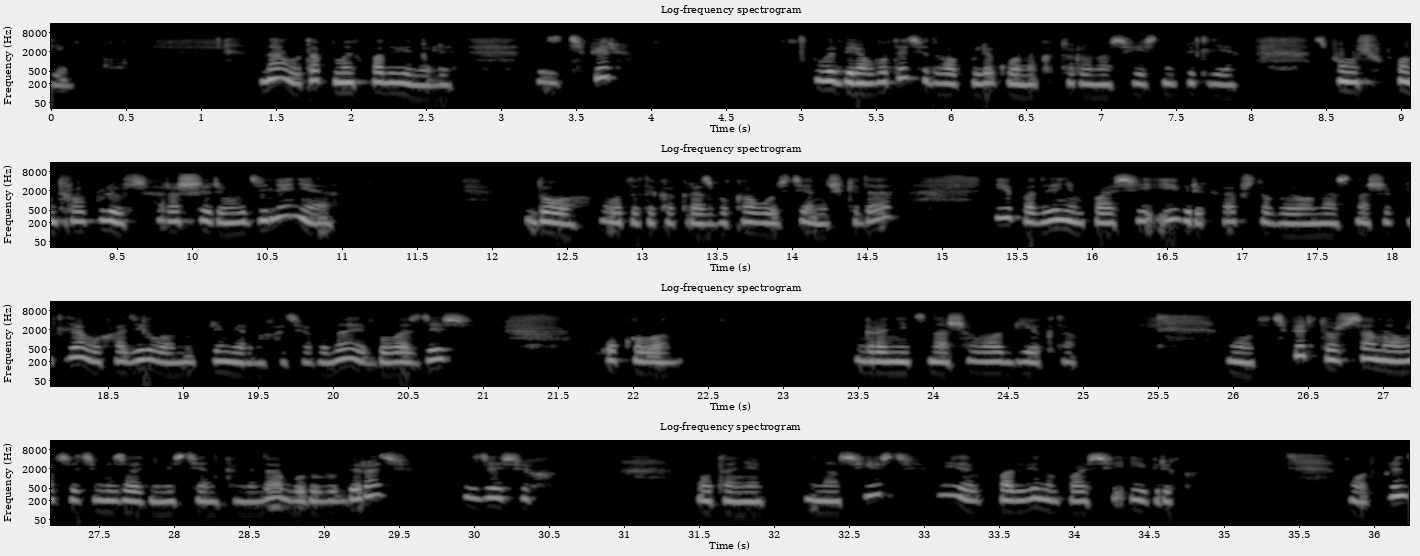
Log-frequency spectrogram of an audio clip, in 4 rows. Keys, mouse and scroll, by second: 2.7-4.3 right drag, 3.5-5.4 middle drag, 4.5 ctrl+Tab, 5.2-7.3 right drag, 5.9-7.9 middle drag, 10.2-15.7 middle drag, 15.3-17.0 drag, 19.9-27.4 middle drag, 21.7-23.4 drag, 26.5-30.0 right drag, 29.5 middle click, 31.8-33.3 middle drag, 32.7-34.6 drag, 34.8-36.2 middle drag.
